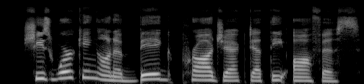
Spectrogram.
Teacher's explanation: She's working on a big project at the office. Stress, working, big, project, and office. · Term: rhythm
